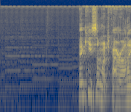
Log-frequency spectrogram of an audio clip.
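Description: Chiptune game music plays.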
